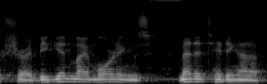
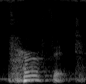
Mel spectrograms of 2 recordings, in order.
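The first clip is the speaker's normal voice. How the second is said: mock salesman delight; 8 semitones higher, slower than usual. Showing off the coat holder.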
